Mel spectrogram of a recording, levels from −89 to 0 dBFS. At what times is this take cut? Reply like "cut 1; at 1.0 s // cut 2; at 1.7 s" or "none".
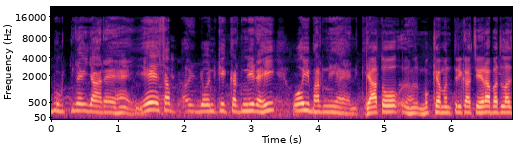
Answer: cut 1; at 4.5 s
